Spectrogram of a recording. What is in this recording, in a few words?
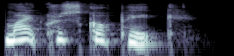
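"microscopic", British English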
